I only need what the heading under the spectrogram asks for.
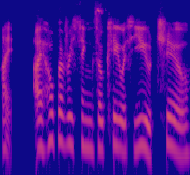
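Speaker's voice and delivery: heavy-hearted, mournful, sorrowful delivery. Voicing a character with a hand on a player's shoulder: said really sadly. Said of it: "really sadly and say".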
